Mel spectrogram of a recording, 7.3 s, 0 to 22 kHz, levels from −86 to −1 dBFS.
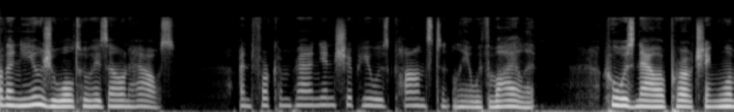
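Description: No technical faults are audible.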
